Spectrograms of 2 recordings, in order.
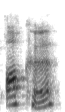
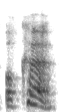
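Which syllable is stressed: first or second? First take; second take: first; second. First: The stress is on the first syllable. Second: The stress is on the second syllable. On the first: The speaker calls it wrong. "You wouldn't say" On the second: The speaker calls it right. "but occur. ... the second one"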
